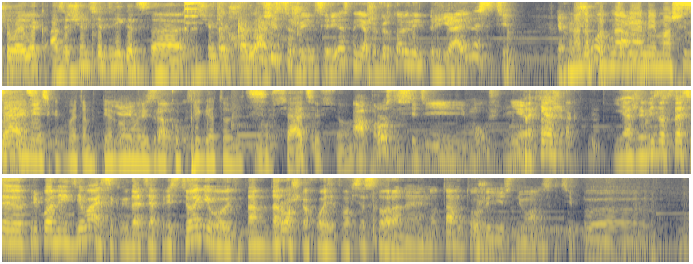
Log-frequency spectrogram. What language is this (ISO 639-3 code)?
rus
